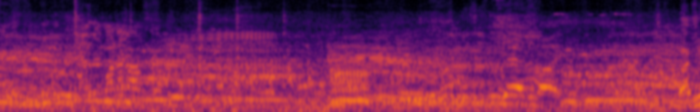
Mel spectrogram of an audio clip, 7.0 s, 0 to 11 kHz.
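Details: At a Kurigram, Bangladesh cattle market on 14 December 2024, Sahiwal bull calves low repeatedly, with several overlapping drawn-out moos running through the clip amid dense human talk and market hubbub.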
